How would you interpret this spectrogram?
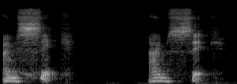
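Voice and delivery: usual speaking voice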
